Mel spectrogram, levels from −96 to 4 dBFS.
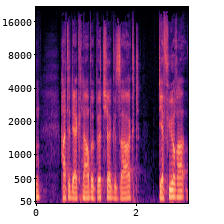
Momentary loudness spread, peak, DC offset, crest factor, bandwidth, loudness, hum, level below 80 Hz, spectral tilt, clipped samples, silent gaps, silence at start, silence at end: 12 LU; 0 dBFS; under 0.1%; 14 dB; 18.5 kHz; -15 LUFS; none; -48 dBFS; -5.5 dB/octave; under 0.1%; none; 0 s; 0 s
